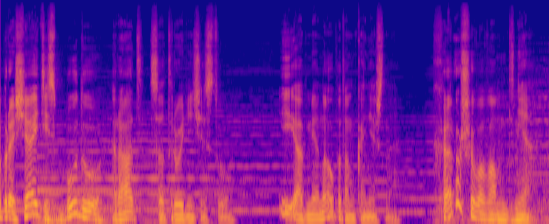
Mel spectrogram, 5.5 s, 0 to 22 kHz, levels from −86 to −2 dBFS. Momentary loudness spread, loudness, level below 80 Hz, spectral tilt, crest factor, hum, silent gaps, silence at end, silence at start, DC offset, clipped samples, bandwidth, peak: 14 LU; -25 LUFS; -42 dBFS; -5.5 dB/octave; 16 dB; none; none; 0 s; 0 s; under 0.1%; under 0.1%; 19 kHz; -8 dBFS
